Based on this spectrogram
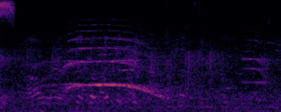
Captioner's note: applause, cheering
